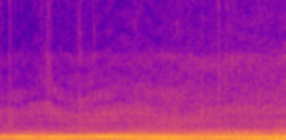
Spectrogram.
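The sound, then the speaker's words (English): A diesel truck engine rumbles in a town, a loud, steady low throb with a rhythmic chugging pulse that holds for a few seconds, with no voices. “It's full of diesel trucks.”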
